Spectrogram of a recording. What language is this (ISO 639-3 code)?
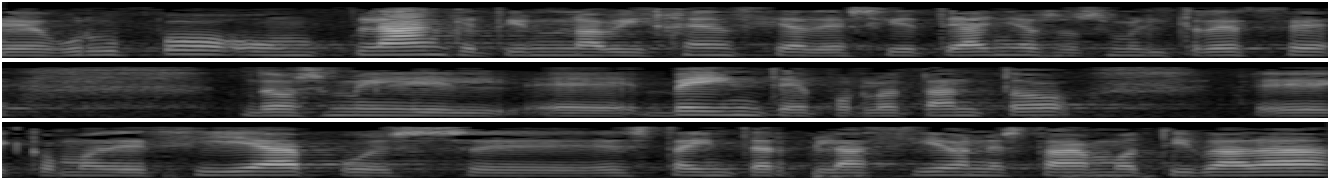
spa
